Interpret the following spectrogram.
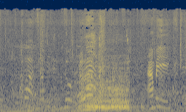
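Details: Very thin, bony cow that is still alive lets out a loud, level, drawn-out moo lasting about a second. People talk before and after it, and there are faint shorter vocal sounds nearby.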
